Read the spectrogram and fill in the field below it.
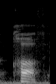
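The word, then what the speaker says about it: ק: The kof is pronounced as a k.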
